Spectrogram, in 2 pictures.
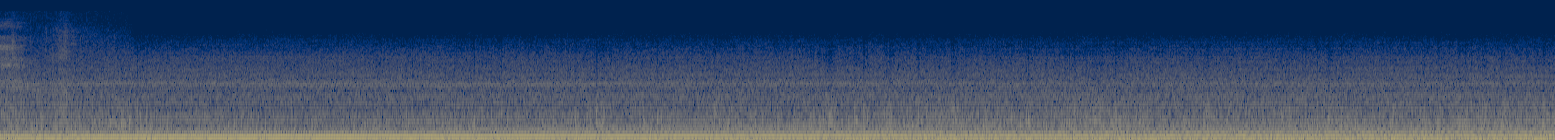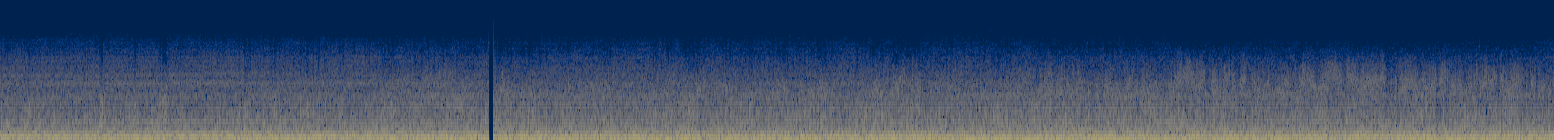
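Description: Motorcycle engine running on the road with wind rushing past, its pitch climbing slowly as the bike picks up speed. About two-thirds of the way through there is a brief break, and after it wind and road noise are stronger and the engine tone is fainter.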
